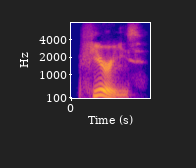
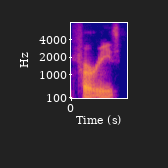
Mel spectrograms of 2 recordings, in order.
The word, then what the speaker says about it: Furies: Furies, Furies. I know some people are going to pronounce it furries. For whatever reason, we spell the word the same way.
